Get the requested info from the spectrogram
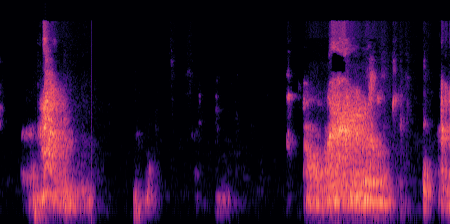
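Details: Seven-week-old Cavalier King Charles Spaniel puppies from Daisy's litter in an indoor puppy pen in the middle of a home: two long, loud, harsh yelping barks, each about a second, separated by short softer yips.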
